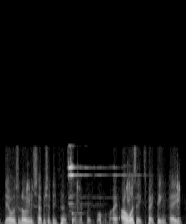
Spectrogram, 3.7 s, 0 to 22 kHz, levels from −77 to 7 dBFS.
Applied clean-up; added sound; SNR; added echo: neural mask model RNNoise.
